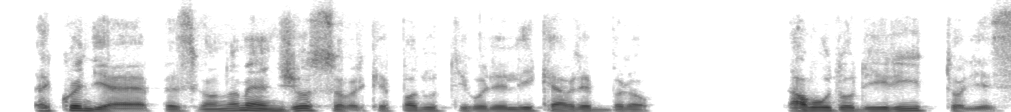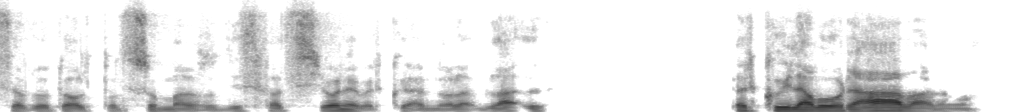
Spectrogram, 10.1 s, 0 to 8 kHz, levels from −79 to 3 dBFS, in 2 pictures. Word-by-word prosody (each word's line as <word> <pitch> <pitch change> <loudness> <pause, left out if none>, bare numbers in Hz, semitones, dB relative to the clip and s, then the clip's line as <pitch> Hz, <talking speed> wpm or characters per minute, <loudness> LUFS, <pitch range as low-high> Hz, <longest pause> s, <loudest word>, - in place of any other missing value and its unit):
E - - -5
quindi 135 -8 +3
è 95 -1 0
secondo 115 +4 -3
me 155 -4 +5
ingiusto 120 -1 0
perché 95 - -8
poi 125 - -2
tutti 115 -1 -7
quelli 105 +1 -3
lì 110 +1 -2
che - - -5
avrebbero 110 -1 -3 0.6
avuto 115 +1 +3
diritto, 120 +4 -3
gli 90 - -9
è - - -7
stato 100 +3 -8
tolto, 100 0 -7
insomma, 100 +1 -6
la 95 - -6
soddisfazione 100 +5 -4
per 90 - -11
cui - - -11
hanno 95 0 -10
la 105 - -6
la 100 +1 -2 1.0
per - - -2
cui 120 - +4
lavoravano. 115 -5 +6
110 Hz, 180 wpm, -22 LUFS, 100-115 Hz, 1.0 s, lavoravano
